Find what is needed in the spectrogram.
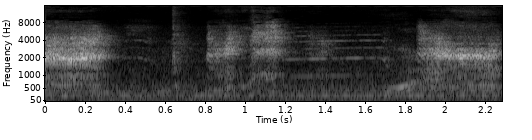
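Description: Java macaque lip-smacking while grooming: a short breathy burst at the start, then a thin, high, steady squeak lasting about a second.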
